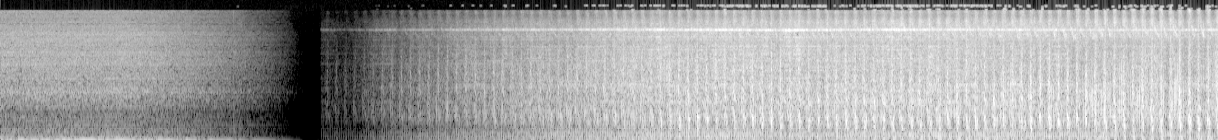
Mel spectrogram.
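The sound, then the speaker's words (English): A military helicopter landing on the edge of a town: after a brief fade to near silence, the rotor noise swells back into a loud, steady, rapid thumping chop with a broad engine roar that holds to the end. “Just what do you hope to accomplish landing on the edge of town? It's like I told you. This is an IDF aircraft”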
